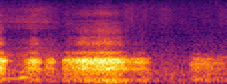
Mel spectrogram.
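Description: A man's deliberate, drawn-out yawn: a few short breathy catches, then one long breathy exhale lasting under a second. It is a release of tension, which he presents as compacted energy being let out.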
